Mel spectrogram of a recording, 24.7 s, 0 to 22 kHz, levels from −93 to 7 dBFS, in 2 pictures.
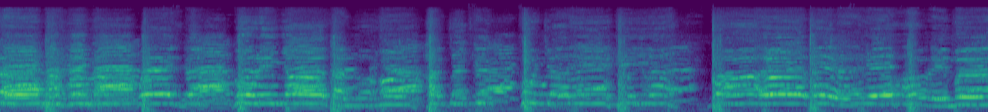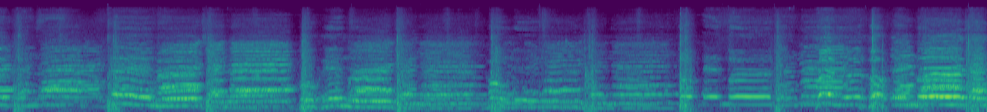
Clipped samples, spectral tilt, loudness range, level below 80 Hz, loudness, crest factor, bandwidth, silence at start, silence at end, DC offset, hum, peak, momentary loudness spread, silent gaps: under 0.1%; -4.5 dB/octave; 8 LU; -60 dBFS; -28 LUFS; 20 dB; 16.5 kHz; 0 s; 0 s; under 0.1%; none; -6 dBFS; 13 LU; none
